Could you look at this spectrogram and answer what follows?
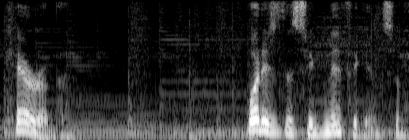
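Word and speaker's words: כרוב: what is a cubit in Hebrew cherub is pronounced caribou what is the significance of the colors blue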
